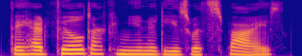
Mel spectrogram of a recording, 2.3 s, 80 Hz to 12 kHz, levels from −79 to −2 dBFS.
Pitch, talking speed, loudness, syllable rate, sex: 210 Hz, 185 wpm, -18 LUFS, 5.5 syllables/s, female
